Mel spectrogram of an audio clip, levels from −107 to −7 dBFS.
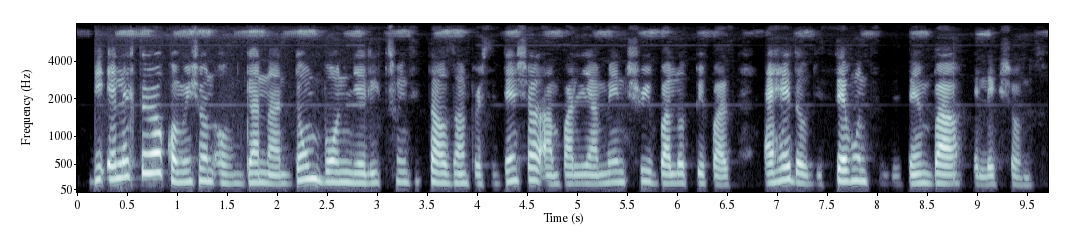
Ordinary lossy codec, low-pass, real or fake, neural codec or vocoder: none; none; real; none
